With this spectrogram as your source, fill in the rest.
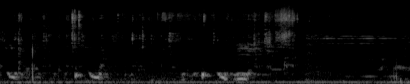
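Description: Several Giribaz pigeons coo in soft, low, repeated murmurs over a steady low hum, with faint rustling and high chirps nearby.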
